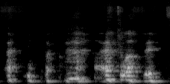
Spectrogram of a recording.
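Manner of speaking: breathy laugh through the words. Real, not acted. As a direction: laugh it out, can't help it. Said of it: "Why am I laughing?".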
